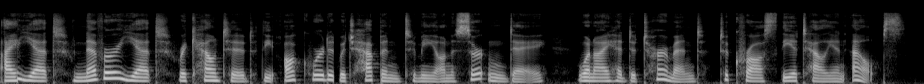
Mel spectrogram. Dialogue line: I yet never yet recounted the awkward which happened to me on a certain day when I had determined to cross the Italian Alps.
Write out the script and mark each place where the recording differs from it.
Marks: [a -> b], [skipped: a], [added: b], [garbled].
I yet never yet recounted the awkward which happened to me on a certain day when I had determined to cross the Italian Alps.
